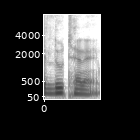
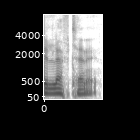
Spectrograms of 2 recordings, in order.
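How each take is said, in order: First: "lieutenant" said as LOO-tenant; American pronunciation. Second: "lieutenant" said as LEF-tenant; Canadian pronunciation. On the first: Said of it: "We don't say lieutenant". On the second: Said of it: "we say lieutenant". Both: Shown as a demonstration.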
